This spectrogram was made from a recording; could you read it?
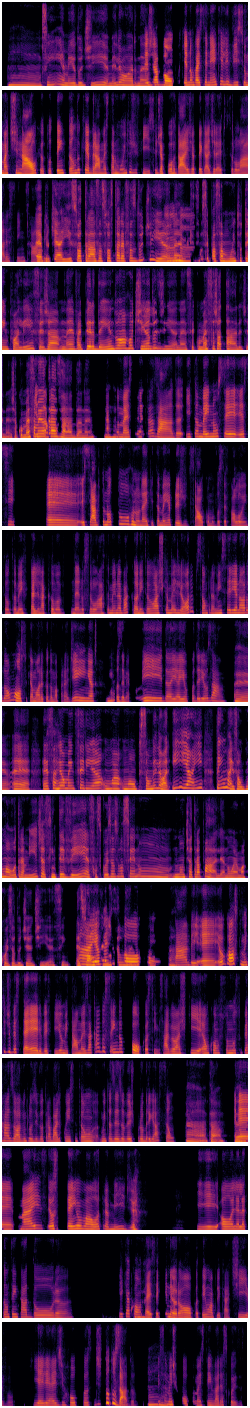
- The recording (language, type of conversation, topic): Portuguese, advice, Como posso limitar o tempo que passo consumindo mídia todos os dias?
- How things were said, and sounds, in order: tapping; laugh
